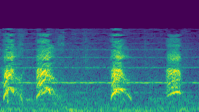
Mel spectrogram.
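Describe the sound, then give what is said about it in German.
A dog barks four times in short, sharp, clear yaps with uneven gaps between them, with no talking underneath. “Tut mir leid, aber Hunde sind hier verboten.”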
